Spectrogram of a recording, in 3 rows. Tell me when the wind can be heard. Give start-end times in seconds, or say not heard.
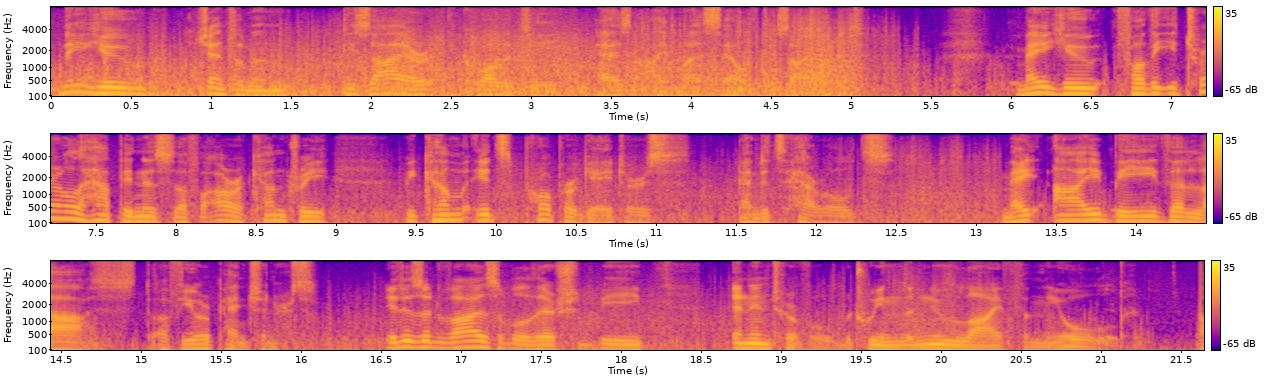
0.0-21.5.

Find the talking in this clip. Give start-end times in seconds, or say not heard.
0.0-21.5.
